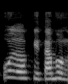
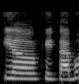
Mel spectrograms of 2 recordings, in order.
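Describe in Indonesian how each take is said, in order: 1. Kata ini diawali dengan vokal u. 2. Kata ini diawali dengan vokal i. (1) "nggak pernah" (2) "nggak pernah"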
